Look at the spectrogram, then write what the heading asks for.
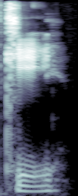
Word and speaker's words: chi: I think you're supposed to pronounce it as ki, but you know, like ki, but spelled chi.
